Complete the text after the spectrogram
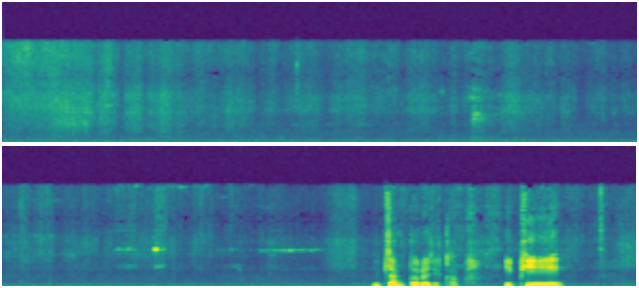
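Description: Fingers softly brush against plump plant leaves.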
